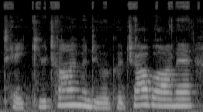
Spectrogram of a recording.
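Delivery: usual speaking voice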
